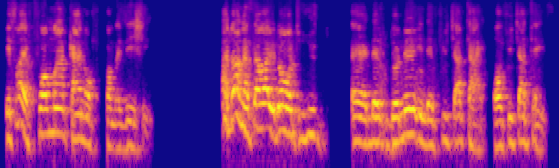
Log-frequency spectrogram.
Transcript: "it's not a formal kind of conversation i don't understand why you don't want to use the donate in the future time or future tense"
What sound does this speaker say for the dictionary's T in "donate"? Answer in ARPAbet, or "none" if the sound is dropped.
none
